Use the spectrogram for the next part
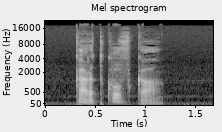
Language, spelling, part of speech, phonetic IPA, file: Polish, kartkówka, noun, [kartˈkufka], Pl-kartkówka.ogg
